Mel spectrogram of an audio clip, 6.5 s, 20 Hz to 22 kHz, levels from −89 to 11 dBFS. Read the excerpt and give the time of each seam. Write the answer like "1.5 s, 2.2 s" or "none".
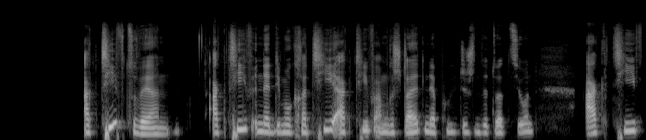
none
